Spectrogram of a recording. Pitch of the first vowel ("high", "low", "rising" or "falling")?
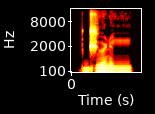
low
